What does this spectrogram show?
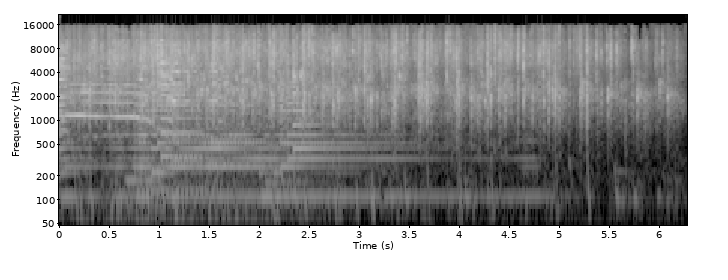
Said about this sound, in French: On peut applaudir bien fort.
